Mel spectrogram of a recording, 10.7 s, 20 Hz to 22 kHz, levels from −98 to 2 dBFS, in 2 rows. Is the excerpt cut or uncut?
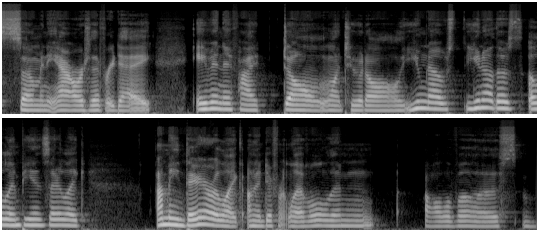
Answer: uncut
